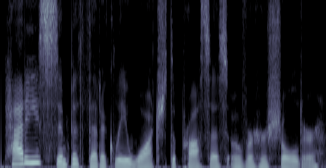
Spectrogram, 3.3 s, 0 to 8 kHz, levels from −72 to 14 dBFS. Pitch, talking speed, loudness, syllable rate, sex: 165 Hz, 145 wpm, -19 LUFS, 5.7 syllables/s, female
